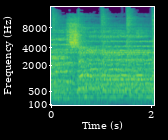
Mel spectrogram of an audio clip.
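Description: Gospel music: many voices singing together over instrumental backing, with a steady cymbal beat about two and a half hits a second.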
